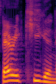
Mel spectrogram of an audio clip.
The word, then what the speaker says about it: Barry Keoghan: Barry Keoghan hätte ich jetzt gesagt. – Ja, klingt richtig.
